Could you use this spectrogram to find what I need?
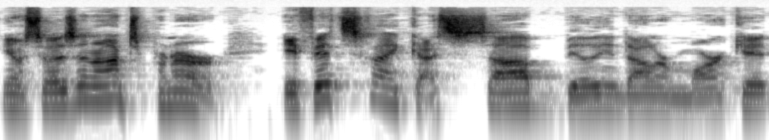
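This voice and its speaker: Lively intonation marks this man's speech. His pitch sits fairly high. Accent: slight Idaho. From Idaho, rural farm. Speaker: venture capitalist. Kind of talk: podcast interview.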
